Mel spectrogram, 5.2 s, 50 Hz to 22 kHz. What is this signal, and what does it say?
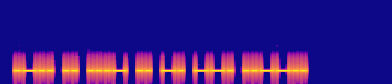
Morse code, heard as a keyed tone, about 22 wpm, 700 Hz. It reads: LIVING?
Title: Sentences from Top 1100 Words 22wpm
